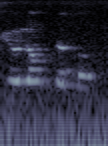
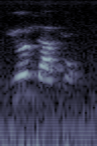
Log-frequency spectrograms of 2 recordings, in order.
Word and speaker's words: violemment: Hey, moi je suis violentement. Elle m'insulte. Violemment. C'est violent, ça se prononce violemment.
